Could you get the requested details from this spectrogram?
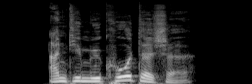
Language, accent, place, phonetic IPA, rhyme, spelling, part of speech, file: German, Germany, Berlin, [antimyˈkoːtɪʃə], -oːtɪʃə, antimykotische, adjective, De-antimykotische.ogg
- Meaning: inflection of antimykotisch: 1. strong/mixed nominative/accusative feminine singular 2. strong nominative/accusative plural 3. weak nominative all-gender singular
